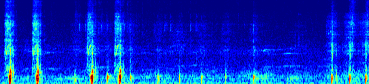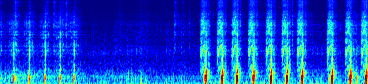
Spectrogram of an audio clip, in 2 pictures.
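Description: Airsoft rifle shots: sharp cracks, a few single shots in the first two seconds, a softer quick run about midway, then a fast string of loud shots, about four a second, in the last few seconds.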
